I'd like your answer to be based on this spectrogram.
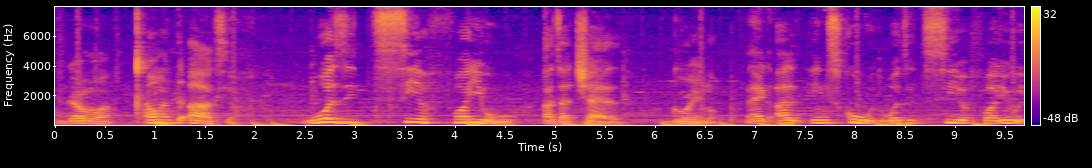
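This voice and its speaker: The speaker keeps to a fairly slow pace while music is heard in the background. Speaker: YouTube interviewer. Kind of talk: interview questions.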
